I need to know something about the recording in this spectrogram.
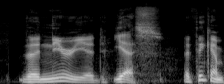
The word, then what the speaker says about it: Nereid: The Nereid. Yes. I think I'm pronouncing that correctly. Yeah, Nereid. That EI is a tough transition. It is. Because you want to say, like, Nereid. Yeah. Or Nereid.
